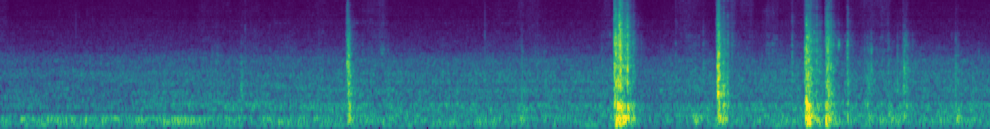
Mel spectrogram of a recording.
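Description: VHS tape cases being handled: plastic clicks and clacks, a small one near the start and several sharper ones in a cluster in the second half, over a faint steady hum.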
